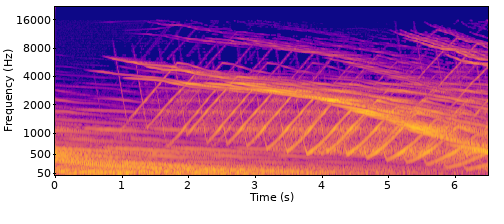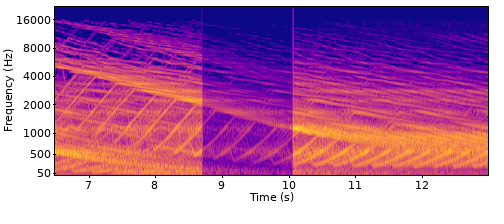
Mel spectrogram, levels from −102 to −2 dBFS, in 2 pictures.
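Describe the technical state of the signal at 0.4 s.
At 0.4 s the signal is intact, with no audible fault at that moment.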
